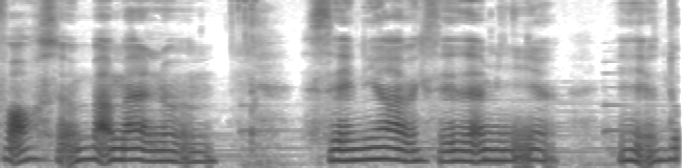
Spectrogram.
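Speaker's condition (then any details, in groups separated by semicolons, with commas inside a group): ALS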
